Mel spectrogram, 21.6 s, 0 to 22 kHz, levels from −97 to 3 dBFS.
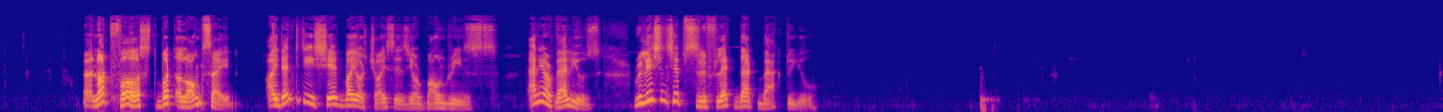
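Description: At 7.21 to 7.25 s, short concealed packet loss: about 20 ms of the call arrived too late to decode, so the receiver extended the preceding sound for about 21 ms and blended back in, leaving a brief smear in the speech.

At 8.25 to 8.33 s, right after "and your", a burst of packet loss drops about 60 ms in a row. The decoder stretches the last sound for about 52 ms and fades it, giving a held, dying tail before speech resumes with a piece missing.

At 10.07 to 10.10 s, just before "reflect that back to", another short concealed packet loss covers a 20 ms hole with only about 12 ms of continued sound, heard as a quick wobble.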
